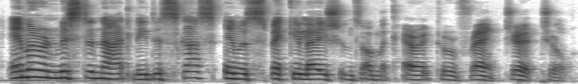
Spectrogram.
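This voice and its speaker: A woman co-hosting a literary discussion podcast, reading a chapter summary and giving measured, thoughtful commentary. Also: medium pitch. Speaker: podcast co-host.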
